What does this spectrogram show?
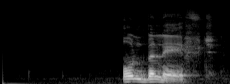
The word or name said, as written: onbeleefd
